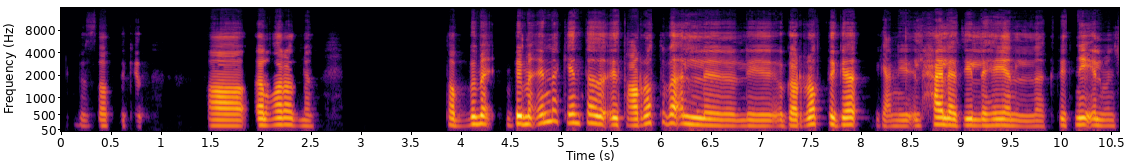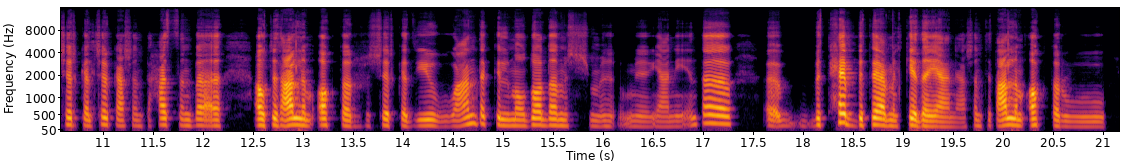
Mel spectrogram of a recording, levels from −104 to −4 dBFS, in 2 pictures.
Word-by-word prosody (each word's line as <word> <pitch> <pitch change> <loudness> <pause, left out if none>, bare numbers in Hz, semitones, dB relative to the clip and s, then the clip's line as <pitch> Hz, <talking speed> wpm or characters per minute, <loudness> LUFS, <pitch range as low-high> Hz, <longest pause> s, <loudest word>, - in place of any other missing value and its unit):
بالضبط 170 0 -13 0.2
كده، 470 +1 -19 0.6
آه، 170 -1 +3
الغرض 195 0 +1
منّه. 170 -1 -13 1.3
طَب 175 -3 -4
بم 225 +1 +4 0.3
بما 220 0 +7
إنَّك 275 -1 -1
أنت 255 0 -1
اتعرضت 225 +2 +2
بقى 240 -1 +2
ل 210 -2 +4 0.8
ل 170 - -9
جرّبت 215 +6 +1
ج 205 -1 +4 0.2
يعني 165 -1 -9
الحالة 195 +2 +5
دي 185 +2 +1
اللي 180 -1 0
هي 180 +1 +1
إنَّك 160 -2 -9
تتنقل 185 0 0
من 170 0 -12
شركة 195 +1 -5
لشركة 200 +2 -7
علشان 170 -1 -9
تحسّن 190 +1 -6
بقى 175 -1 -3 0.4
أو 185 - +7
تتعلم 185 0 +3
أكتر 190 -3 -1
في 150 - -34
الشركة 170 +2 -7
دي، 175 +1 -6
وعندَك 170 +9 -5
الموضوع 175 +2 -1
ده 185 0 -2
مش 175 -1 -12
م 155 -1 -16
م - - -21
يعني 150 +2 -15
أنت، 205 +4 -12 0.6
آآ، 170 - -8
بتحب 195 +6 +3
تعمل 185 -4 +3
كده 175 0 +2
يعني 145 -3 -1
علشان 135 +5 -17
تتعلم 175 +2 +2
أكتر، 185 -4 -1
و 145 -1 -14
180 Hz, 145 wpm, -24 LUFS, 165-200 Hz, 1.3 s, بما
